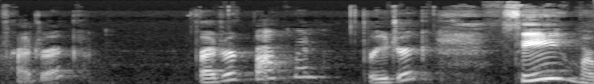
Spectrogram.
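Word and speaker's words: Fredrik: o by Fredick Bachman I think it's friederick not Frederick Frederick Bachmann friederick see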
